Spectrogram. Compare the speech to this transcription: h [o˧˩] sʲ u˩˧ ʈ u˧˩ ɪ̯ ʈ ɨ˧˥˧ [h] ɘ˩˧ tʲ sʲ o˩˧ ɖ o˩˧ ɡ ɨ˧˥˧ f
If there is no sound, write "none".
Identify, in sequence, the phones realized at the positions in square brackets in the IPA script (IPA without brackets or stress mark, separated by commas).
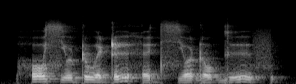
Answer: o˧˥, h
